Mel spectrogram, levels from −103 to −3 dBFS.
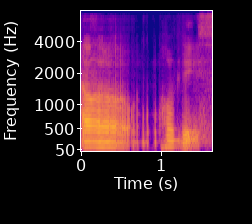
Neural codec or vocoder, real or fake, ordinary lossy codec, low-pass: codec, 16 kHz in and 24 kHz out, 0.6 kbps, FireRedTTS-2 codec; fake; none; 7.2 kHz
